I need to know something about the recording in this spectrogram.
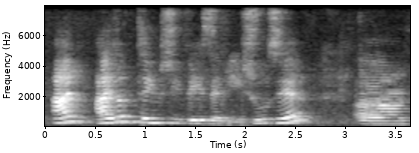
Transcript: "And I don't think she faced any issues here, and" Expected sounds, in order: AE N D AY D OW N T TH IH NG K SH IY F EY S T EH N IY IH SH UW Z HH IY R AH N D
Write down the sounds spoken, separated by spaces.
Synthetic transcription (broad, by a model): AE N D AY D OW N T T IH NG K SH IY F EY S EH N IY IH SH UW Z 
